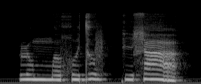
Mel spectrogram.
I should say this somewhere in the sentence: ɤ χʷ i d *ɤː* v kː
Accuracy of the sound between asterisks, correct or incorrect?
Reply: incorrect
